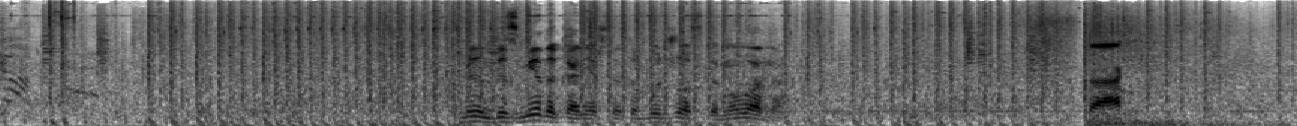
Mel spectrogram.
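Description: Rapid bursts of gunfire crackle close by.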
